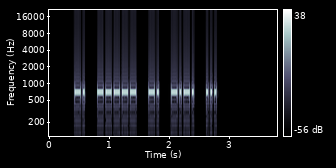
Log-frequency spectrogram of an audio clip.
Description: Morse code, heard as a keyed tone, about 34 wpm, spaced as for 25 wpm, 700 Hz. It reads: N0NCS
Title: USA Call Signs - 5 Characters - 2x Character Spacing - 35wpm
